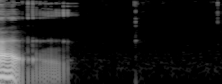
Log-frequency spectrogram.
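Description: A man's hesitant "uh" trailing off with a few faint clicks, then near silence.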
